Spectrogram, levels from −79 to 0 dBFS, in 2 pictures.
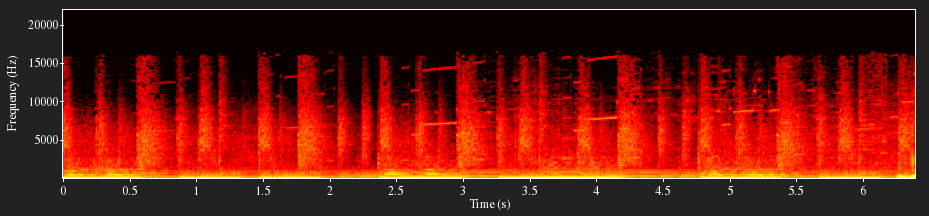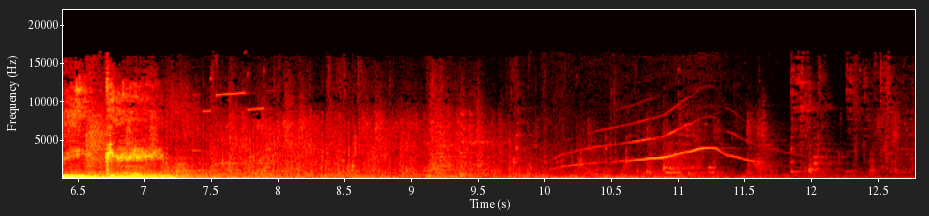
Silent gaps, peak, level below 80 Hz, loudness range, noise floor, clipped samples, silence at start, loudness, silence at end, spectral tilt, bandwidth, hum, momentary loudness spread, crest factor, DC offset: none; -2 dBFS; -18 dBFS; 15 LU; -46 dBFS; under 0.1%; 0 s; -21 LUFS; 0.75 s; -5 dB/octave; 15.5 kHz; none; 22 LU; 16 dB; under 0.1%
